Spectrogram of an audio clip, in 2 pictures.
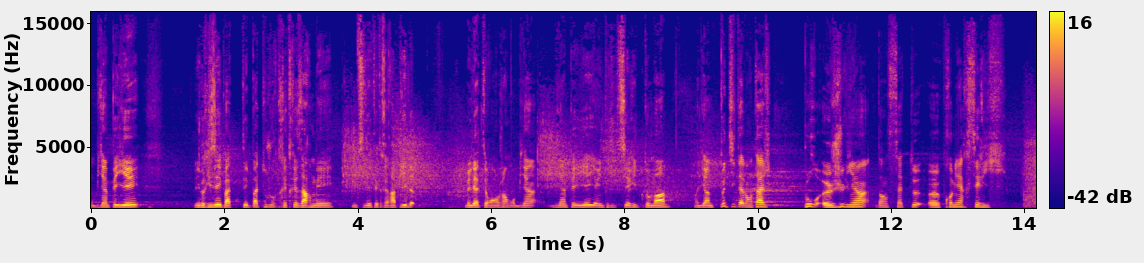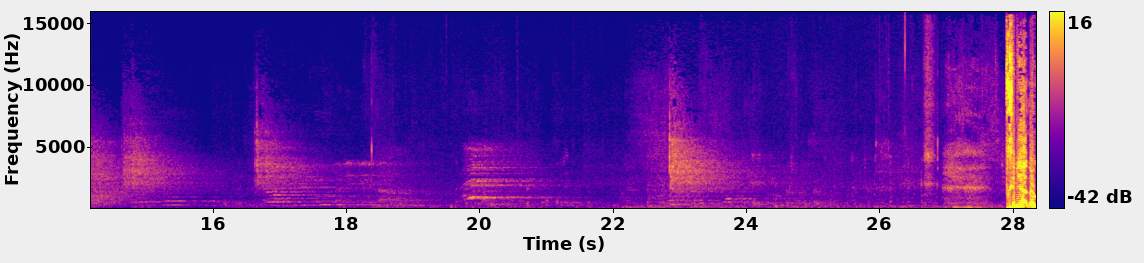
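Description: Men talk faintly far off in a large echoing hall.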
